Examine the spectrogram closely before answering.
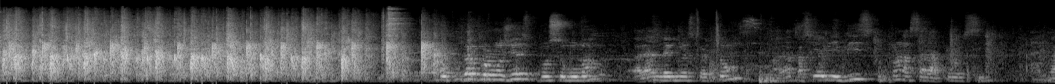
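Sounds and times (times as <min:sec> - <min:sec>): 
audience at a church gathering clapping: 0:00.0 - 0:04.8
speech: 0:05.0 - 0:10.5.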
